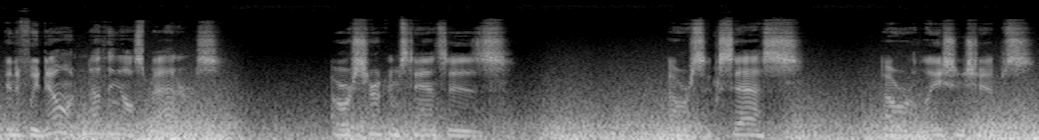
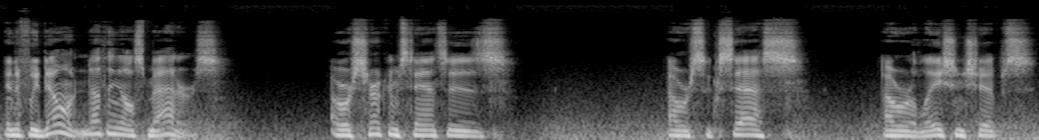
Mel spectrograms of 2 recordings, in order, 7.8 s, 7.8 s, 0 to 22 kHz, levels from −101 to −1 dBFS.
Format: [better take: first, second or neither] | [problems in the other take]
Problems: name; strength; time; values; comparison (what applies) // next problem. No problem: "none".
second | wind noise on the microphone; heavy; 2 dB below the speech; occasional gusts in the second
